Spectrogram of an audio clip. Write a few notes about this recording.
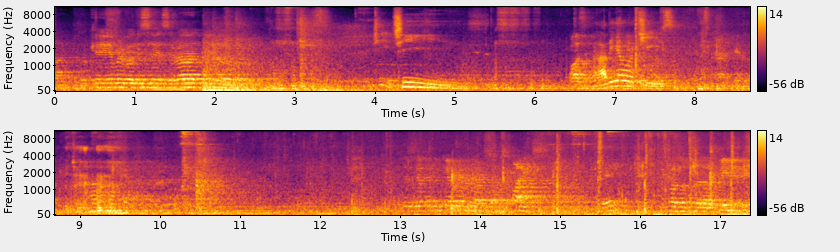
on the way to the roof, in order to mount an antenna for a temporary pirate radio station during kiblix festival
